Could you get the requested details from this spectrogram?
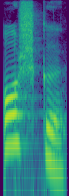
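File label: "ошкы", Komi, female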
